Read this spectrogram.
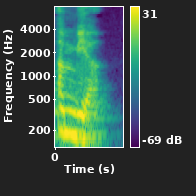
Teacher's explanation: جیسے ہی آپ کے ہونٹ ملے آواز نون کی میم میں بدل گئی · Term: اقلاب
